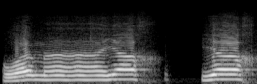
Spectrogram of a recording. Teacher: Ada titik satu di atasnya, jadi pastikan huruf kha dia ada getaran dia lah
